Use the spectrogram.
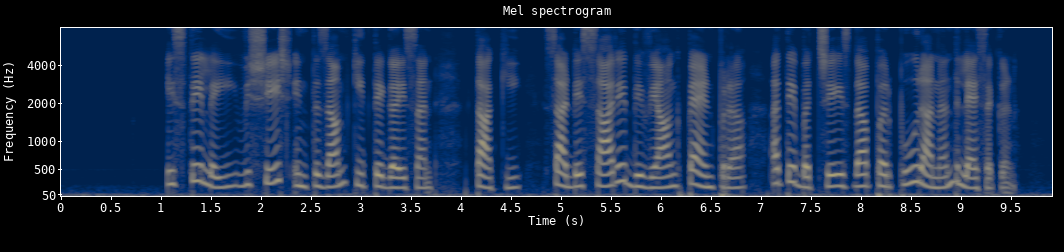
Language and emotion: Punjabi, neutral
